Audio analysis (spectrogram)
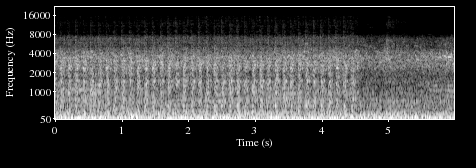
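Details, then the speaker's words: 2011 Lexus IS300, customer complaint of no start: starter churns the engine over steadily for several seconds without catching or firing; cranks but won't start. The first test planned is fuel pump pressure; cause not confirmed. "Hello दोस्तों IS three hundred 2011 थे customer complaint है कि घर start नहीं हो रहा है"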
